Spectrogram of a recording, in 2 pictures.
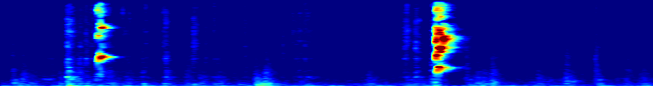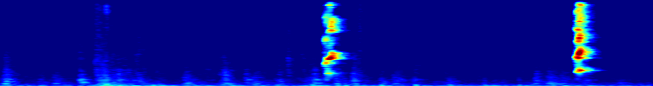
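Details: Several pet rosy-faced lovebirds kept together; four isolated, piercing shrieks, each very short and high, spaced two to four seconds apart against a quiet room.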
